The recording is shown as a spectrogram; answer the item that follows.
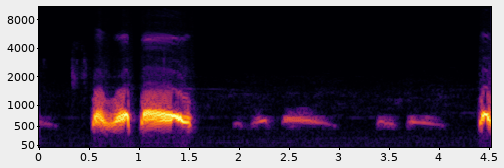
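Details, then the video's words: Cooing decoy spotted dove, thổ voice style, meant to draw in wild doves: one loud doubled coo, a brief note then a drawn-out one, followed by soft trailing murmurs and the start of the next phrase. "Chim Cu Mồi_cu gay kich boi nhanh noi gù"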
